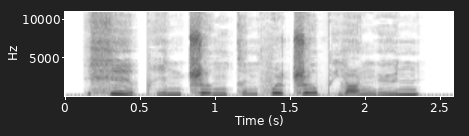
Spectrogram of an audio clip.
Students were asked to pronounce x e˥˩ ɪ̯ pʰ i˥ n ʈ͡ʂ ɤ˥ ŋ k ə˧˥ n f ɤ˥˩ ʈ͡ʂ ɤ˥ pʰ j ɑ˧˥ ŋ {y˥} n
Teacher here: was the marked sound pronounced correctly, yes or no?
yes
